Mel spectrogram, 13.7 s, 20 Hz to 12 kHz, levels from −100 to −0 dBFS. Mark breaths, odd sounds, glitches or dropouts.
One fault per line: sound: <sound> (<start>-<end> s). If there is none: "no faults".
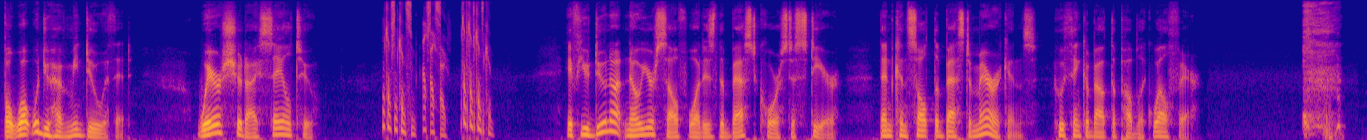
sound: chirp (3.8-5.0 s)
sound: cough (13.0-13.5 s)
